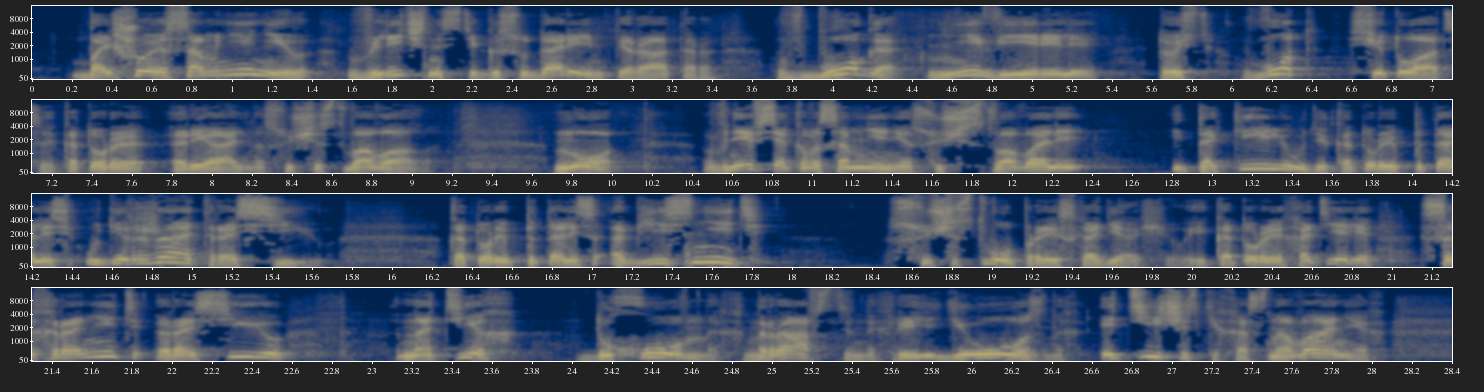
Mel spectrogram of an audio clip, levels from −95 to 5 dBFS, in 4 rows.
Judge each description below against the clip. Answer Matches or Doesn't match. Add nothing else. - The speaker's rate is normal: Doesn't match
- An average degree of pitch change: Doesn't match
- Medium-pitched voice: Matches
